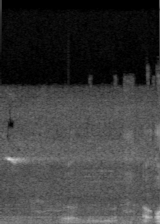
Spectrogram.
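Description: Low background murmur of voices and outdoor noise in a pause between a man's sentences in Hindi. His speech starts again near the end.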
